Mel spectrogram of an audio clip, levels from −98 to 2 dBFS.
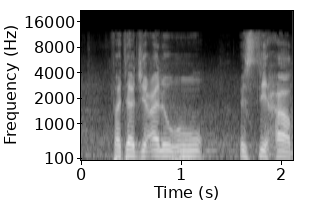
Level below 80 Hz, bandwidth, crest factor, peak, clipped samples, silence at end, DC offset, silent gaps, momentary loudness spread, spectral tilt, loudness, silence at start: -40 dBFS; 12 kHz; 16 dB; -4 dBFS; under 0.1%; 0 s; under 0.1%; none; 8 LU; -5 dB/octave; -20 LUFS; 0.05 s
